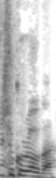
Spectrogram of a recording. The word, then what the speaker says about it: Çukurova: And, you know, an up and coming league like in Turkey now that you're out there with, how do you pronounce that? Çukurova? Çukurova.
